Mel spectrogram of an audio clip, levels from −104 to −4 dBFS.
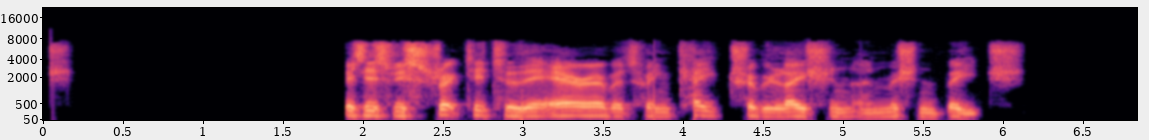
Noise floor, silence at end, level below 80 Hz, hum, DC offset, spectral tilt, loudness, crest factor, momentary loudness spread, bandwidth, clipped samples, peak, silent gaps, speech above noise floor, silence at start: under -90 dBFS; 0.75 s; -62 dBFS; none; under 0.1%; -3.5 dB/octave; -23 LUFS; 18 dB; 13 LU; 7.8 kHz; under 0.1%; -6 dBFS; 0.19-1.88 s, 4.24-4.28 s, 5.86-5.90 s; over 66 dB; 0.05 s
